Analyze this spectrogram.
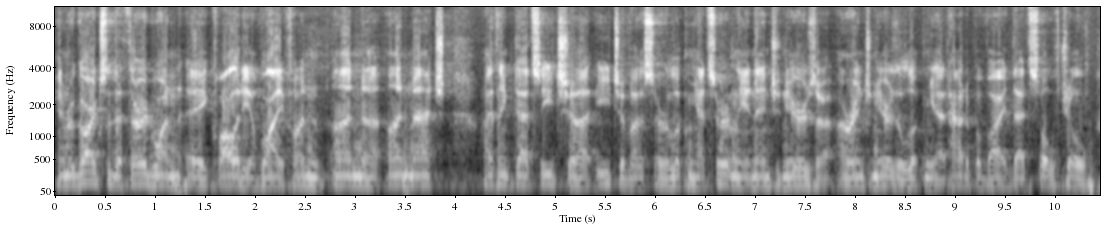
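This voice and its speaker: Audible room echo surrounds a man who speaks at a moderate pace in a monotone, flat intonation with a medium pitch. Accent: American. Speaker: military engineer commander on a panel. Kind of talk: panel discussion answer. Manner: halting, many fillers.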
